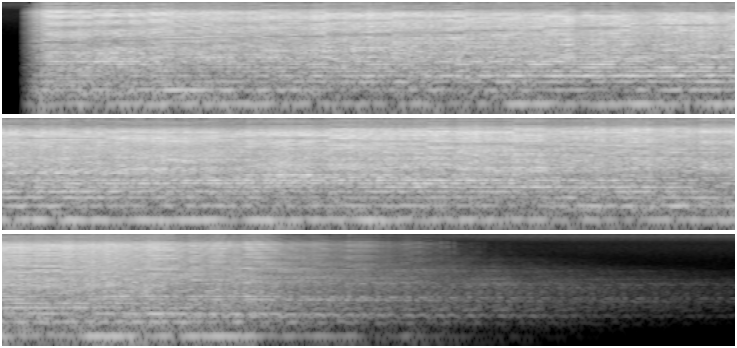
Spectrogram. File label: cinematic resonator string; energie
